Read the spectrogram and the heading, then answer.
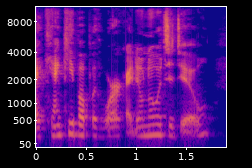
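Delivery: put-on tearful voice. Retelling a call to the mother while not sleeping: reenacting own past crying. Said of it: "At this point, I'm crying".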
